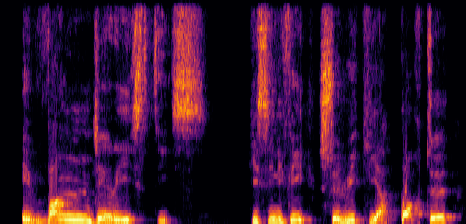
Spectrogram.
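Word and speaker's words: εὐαγγελιστής: Le mot évangéliste trouve ses racines dans le grec ancien qui prononcé Evangelistis qui signifie celui qui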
